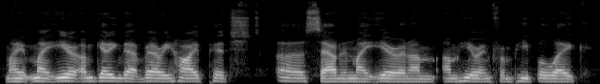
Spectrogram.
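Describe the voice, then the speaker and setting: Halting, reflective woman hosting a chat. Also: low-pitched, flat delivery, a little mellow, clear, resonant tone. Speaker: host and channeler.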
